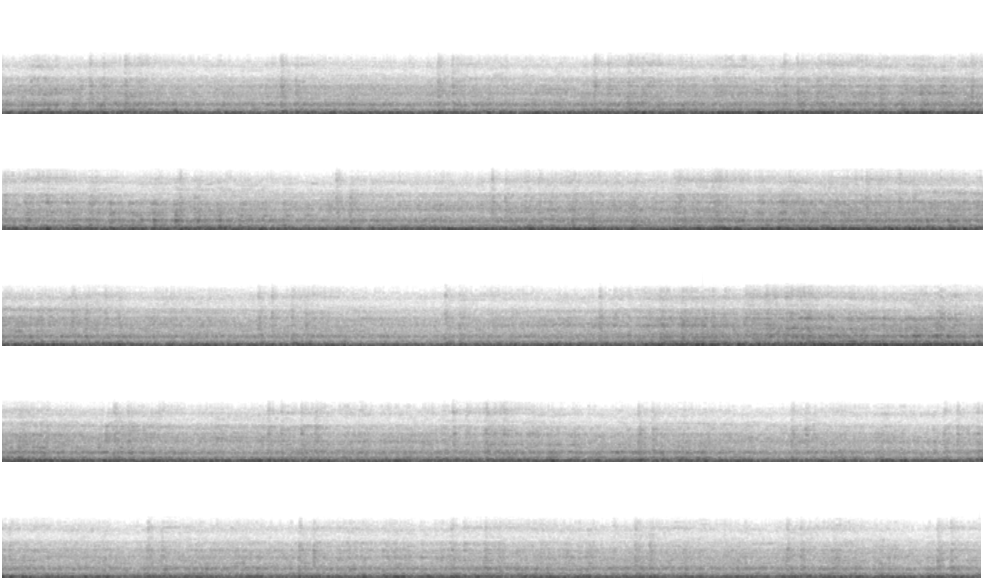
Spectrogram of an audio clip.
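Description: Double-stack intermodal freight train of container well cars rolling past: a loud, steady noise of steel wheels on the rails, heaviest in the low range.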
